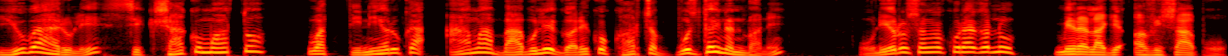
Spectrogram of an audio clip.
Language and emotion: Nepali, disgusted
